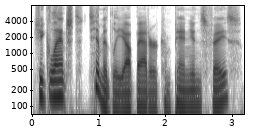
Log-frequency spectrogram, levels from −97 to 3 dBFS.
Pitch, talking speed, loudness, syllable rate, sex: 110 Hz, 150 wpm, -21 LUFS, 4.2 syllables/s, male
